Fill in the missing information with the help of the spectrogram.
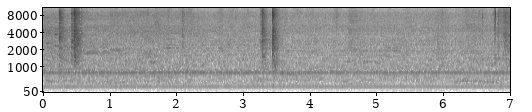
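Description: Small electric blower running with a steady hum. Metal tongs click twice in quick pairs against a stainless steel tray, once just after the start and again a little over three seconds in.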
